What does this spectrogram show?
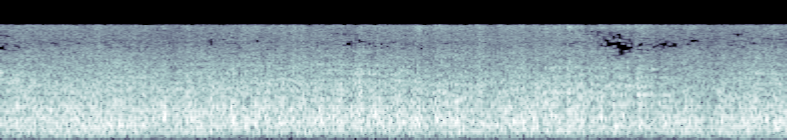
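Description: A BNSF freight train of empty double-stack well cars passing at speed, its steel wheels on the rails making a steady, loud rolling clatter.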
